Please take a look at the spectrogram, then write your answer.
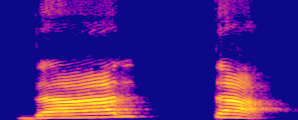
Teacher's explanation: जुबान की नोक सामने वाले दांतों के बैक से जाकर टच होती है। बस फर्क इतना है, ता और दाल बारीक है, तो हेवी है।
